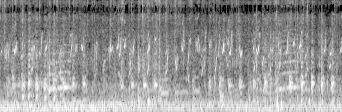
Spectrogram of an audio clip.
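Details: Village chickens and laying hens in their coop at feeding time: a dense chorus of short clucks and squawks from many birds, with a low continuous rumble underneath.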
